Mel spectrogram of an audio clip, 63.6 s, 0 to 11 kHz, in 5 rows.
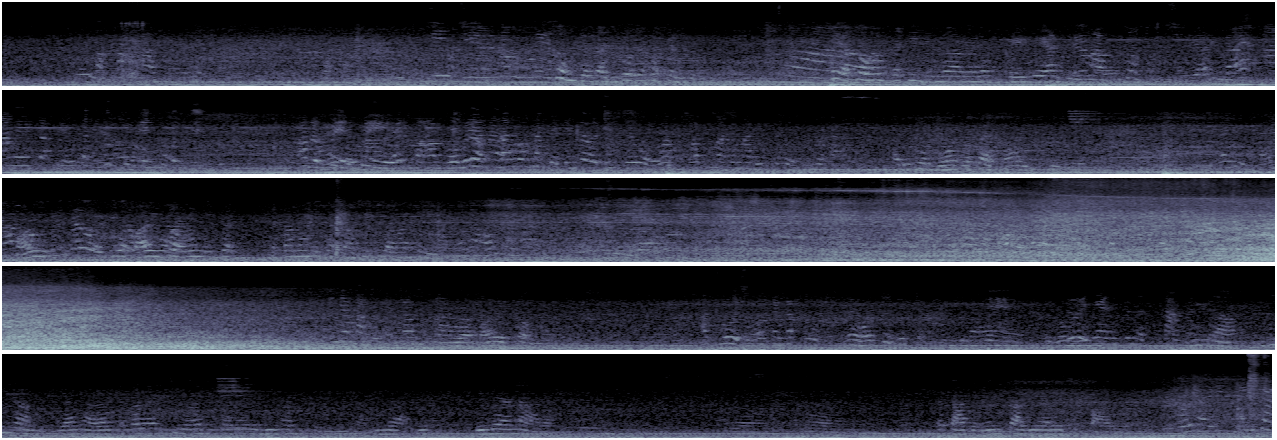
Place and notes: Fuji Rd., Hualien City - In front of the convenience store
In front of the convenience store, Traffic Sound, Chat, Fighter flying through
Binaural recordings
Fu'an Road, Hualien County, Taiwan, 27 August 2014, 20:06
